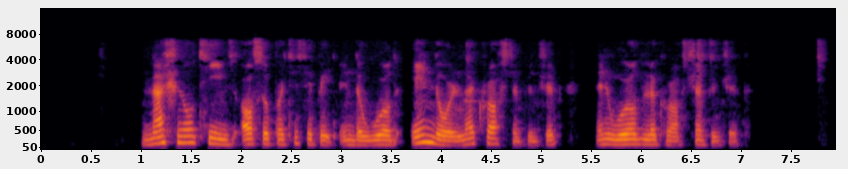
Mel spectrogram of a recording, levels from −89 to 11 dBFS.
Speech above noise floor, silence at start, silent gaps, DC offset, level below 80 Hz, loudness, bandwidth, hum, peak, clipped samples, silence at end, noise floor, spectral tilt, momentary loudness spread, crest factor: 68 dB; 1 s; none; under 0.1%; -70 dBFS; -21 LUFS; 7.6 kHz; none; 0 dBFS; under 0.1%; 0.95 s; -89 dBFS; -6 dB/octave; 13 LU; 22 dB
